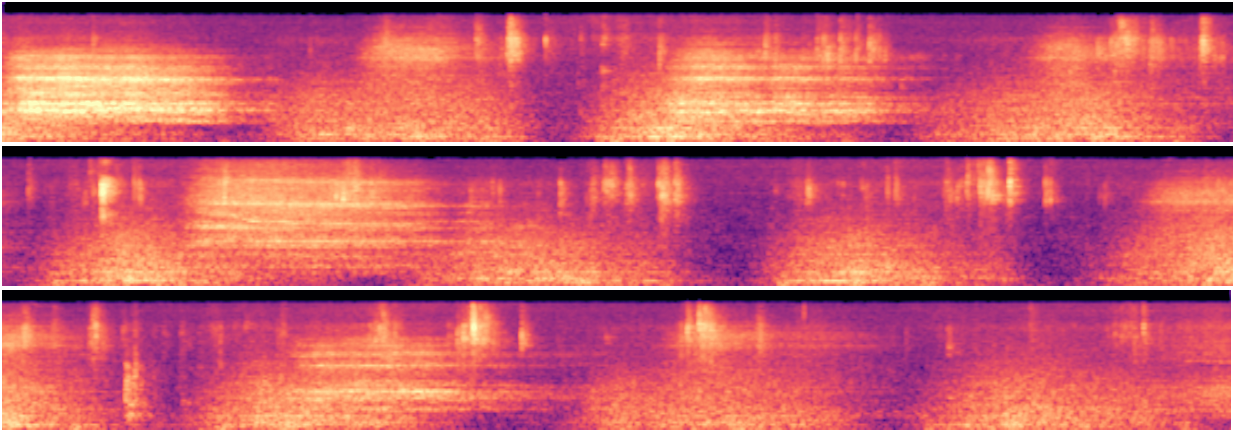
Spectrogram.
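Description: Pilates reformer carriage sliding out and back on its rails with each lunge repetition, together with breathing, swelling every one and a half to two seconds over soft background music.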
